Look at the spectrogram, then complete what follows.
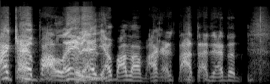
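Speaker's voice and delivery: ranting delivery. Imitating the other speaker getting angry: imitating an angry Karen rant. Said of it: "she went full-blown Karen".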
